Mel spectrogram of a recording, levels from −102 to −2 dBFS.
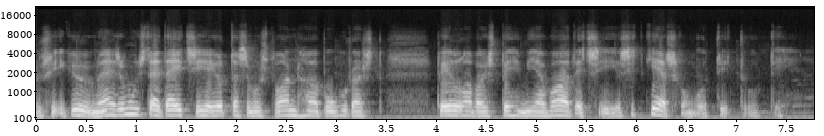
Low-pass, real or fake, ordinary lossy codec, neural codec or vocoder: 19.8 kHz; real; none; none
